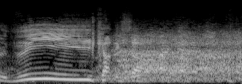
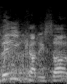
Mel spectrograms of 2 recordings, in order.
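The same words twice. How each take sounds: First: The word 'the' is stretched out long. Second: The word 'the' is said short and normally. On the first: "he didn't go the Cutty Sark" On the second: "like normal people do"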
